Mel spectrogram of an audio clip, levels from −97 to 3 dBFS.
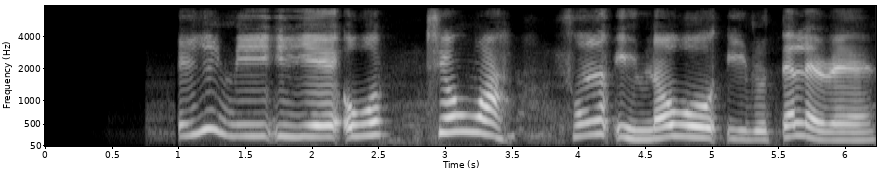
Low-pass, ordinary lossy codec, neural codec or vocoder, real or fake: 7.2 kHz; MP3, 64 kbps; autoencoder, 48 kHz, 32 numbers a frame, DAC-VAE, trained on Japanese speech; fake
